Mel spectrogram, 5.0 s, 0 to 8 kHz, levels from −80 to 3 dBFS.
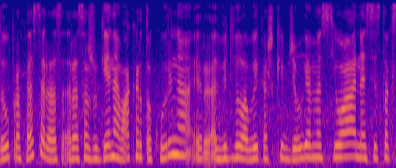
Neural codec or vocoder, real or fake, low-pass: none; real; 7.2 kHz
